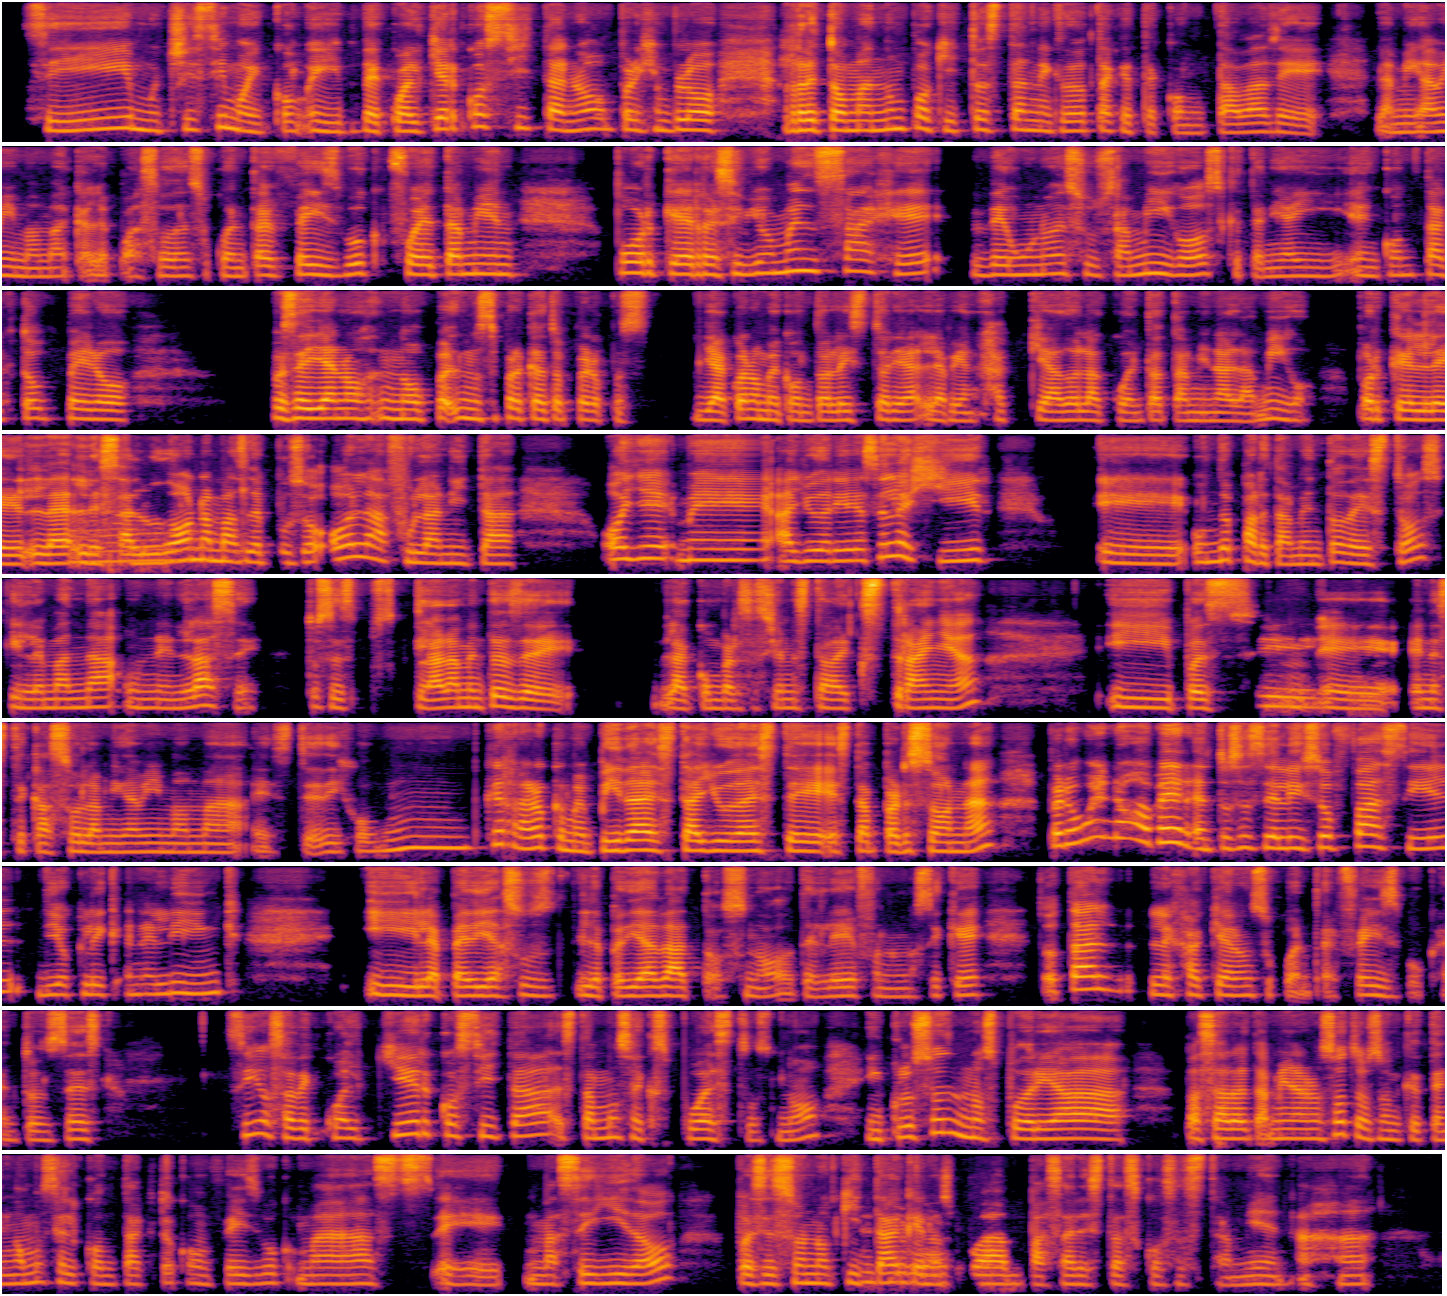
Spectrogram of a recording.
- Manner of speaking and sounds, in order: drawn out: "Ay"; put-on voice: "pero, bueno, a ver"
- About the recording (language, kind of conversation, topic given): Spanish, podcast, ¿Cómo enseñar a los mayores a usar tecnología básica?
